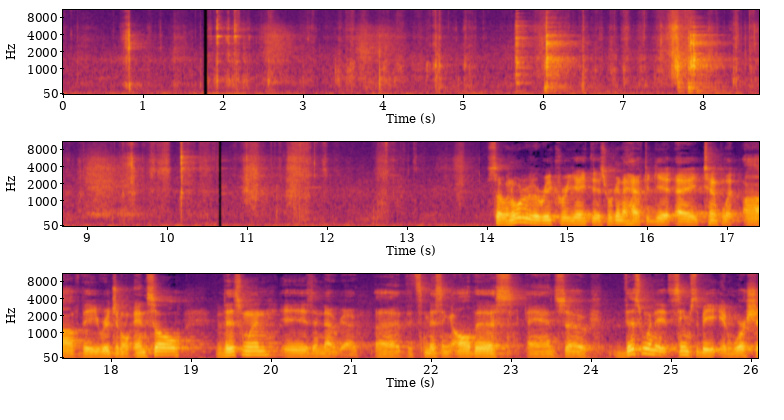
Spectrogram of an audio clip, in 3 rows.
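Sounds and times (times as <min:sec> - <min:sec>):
knife scraping boot sole: 0:06.0 - 0:08.7.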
